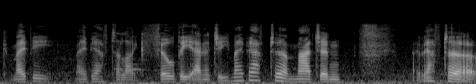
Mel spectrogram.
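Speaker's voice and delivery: soft, private muttering, thinking aloud. Speaker showing how he talks to himself while learning this, mumbling to himself. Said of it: "mumbling to myself".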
